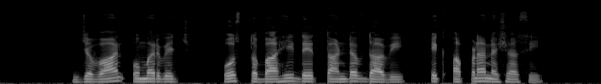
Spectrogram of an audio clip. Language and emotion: Punjabi, neutral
